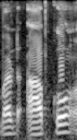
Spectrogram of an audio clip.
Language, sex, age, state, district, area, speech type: Urdu, male, 45-60, Maharashtra, Nashik, urban, spontaneous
